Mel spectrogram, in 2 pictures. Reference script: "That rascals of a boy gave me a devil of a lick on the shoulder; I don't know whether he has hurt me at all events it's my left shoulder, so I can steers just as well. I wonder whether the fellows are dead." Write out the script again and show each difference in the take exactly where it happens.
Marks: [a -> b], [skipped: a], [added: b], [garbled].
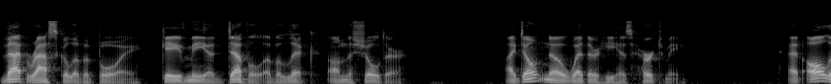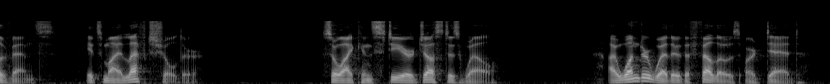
"That [rascals -> rascal] of a boy gave me a devil of a lick on the shoulder; I don't know whether he has hurt me at all events it's my left shoulder, so I can [steers -> steer] just as well. I wonder whether the fellows are dead."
